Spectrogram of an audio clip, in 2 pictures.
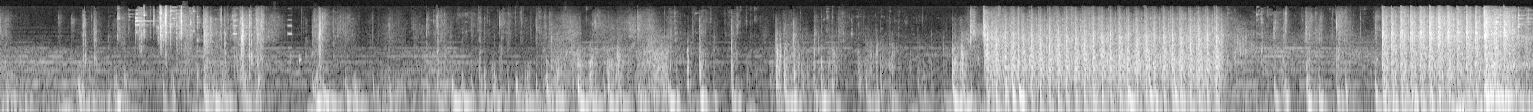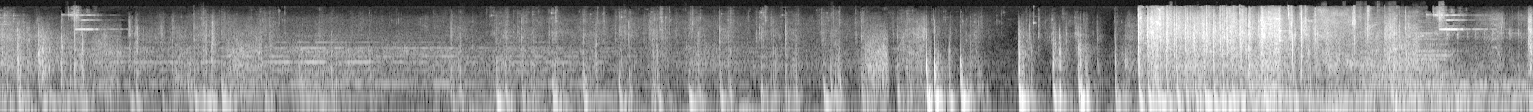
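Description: Gunfire in a battle royale video game cracks out in repeated sharp bursts, some in quick clusters. The shots are heard over intermittent background game noise.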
